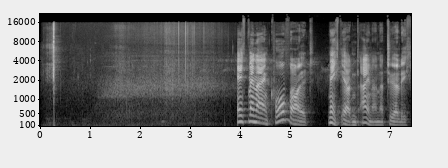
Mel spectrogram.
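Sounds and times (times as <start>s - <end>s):
hiss of lighter flame lighting a cigarette: 0.0s - 4.6s
speech: 4.0s - 7.4s.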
